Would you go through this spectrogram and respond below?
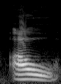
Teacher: हवा जो है वह कंठ से आ रही है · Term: कंठोष्ठ्य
